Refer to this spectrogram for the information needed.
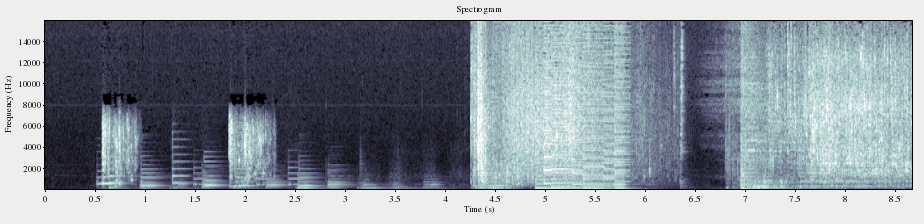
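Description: A short run of bright, bouncy musical notes gives way to a loud toilet flush, with rushing, gurgling water that surges, dips briefly, then roars again until the end.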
